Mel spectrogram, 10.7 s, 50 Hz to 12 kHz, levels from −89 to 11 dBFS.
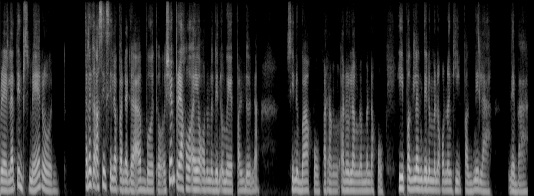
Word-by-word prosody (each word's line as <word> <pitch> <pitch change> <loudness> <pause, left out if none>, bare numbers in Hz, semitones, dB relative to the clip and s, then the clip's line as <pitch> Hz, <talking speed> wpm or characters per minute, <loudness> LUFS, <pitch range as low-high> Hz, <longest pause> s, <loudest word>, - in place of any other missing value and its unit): relatives 165 +6 +1
mayro'n, 155 -4 0 0.6
talaga 235 +1 +4
kasi 220 +3 +5
sila 195 -6 +1
pa 165 -1 0
nag-aabot, 155 0 0
oo, 140 - -5
siyempre 320 - +4
ako 185 -1 +2
ayoko 165 -1 +4
naman 160 0 -1
din 155 - 0
umepal 150 0 -2
do'n 145 -1 -4
na, - - -9 0.6
sino 165 -3 0
ba 150 +1 0
ako? 135 - -8
Parang 145 -1 -7
ano 155 -1 -1
lang 150 -1 0
naman 150 0 -3
ako 145 -2 -8 0.3
hipag 185 -2 +5
lang 170 -1 +4
din 165 -1 +3
naman 160 -1 0
ako 155 - -5
ng 155 - -2
hipag 145 -2 -5
nila, 145 -4 -4 0.3
'di 145 -2 -3
ba? 130 +1 -7
155 Hz, 190 wpm, -24 LUFS, 145-170 Hz, 0.6 s, kasi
